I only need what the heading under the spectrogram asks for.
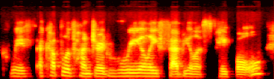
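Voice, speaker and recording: A woman talks with an Australian accent at a very deep, low pitch. Her pace is moderate, with ordinary pitch variation. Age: 40s. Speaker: luxury marketing expert. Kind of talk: interview.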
